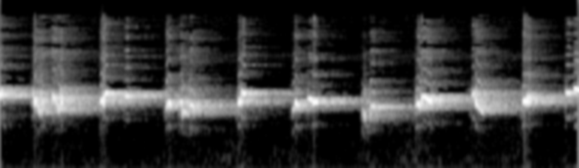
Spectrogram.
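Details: Sooty-headed bulbul, lively gacor song in long 'ropel' style. Bright, clear whistles follow one another every half second or so, alternating higher and lower notes in a steady bubbling chain.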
